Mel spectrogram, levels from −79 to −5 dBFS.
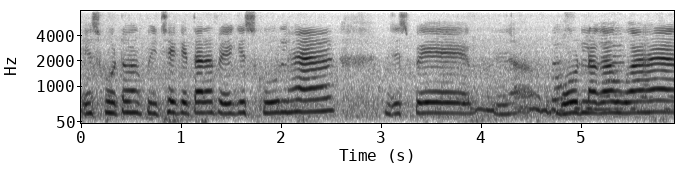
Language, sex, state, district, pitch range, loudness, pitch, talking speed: Hindi, female, Bihar, West Champaran, 275-300 Hz, -15 LUFS, 285 Hz, 140 wpm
